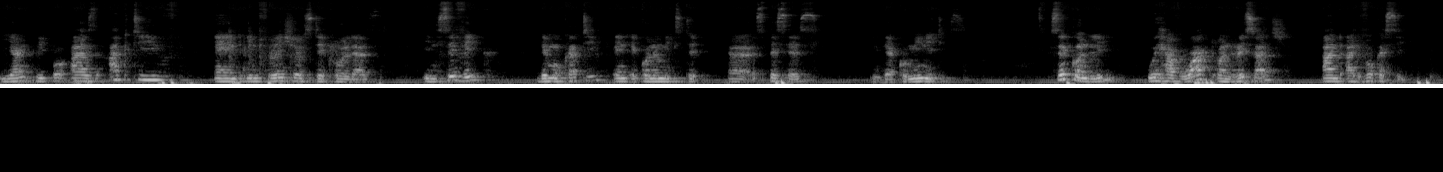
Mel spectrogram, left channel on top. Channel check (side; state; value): right; silent; 56 dB below the other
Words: young people as active and influential stakeholders in civic, democratic, and economic spaces in their communities. Secondly, we have worked on research and advocacy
